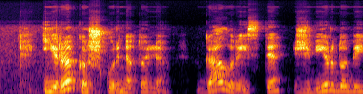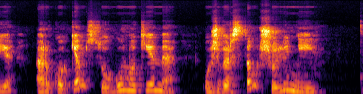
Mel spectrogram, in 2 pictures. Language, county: Lithuanian, Panevėžys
